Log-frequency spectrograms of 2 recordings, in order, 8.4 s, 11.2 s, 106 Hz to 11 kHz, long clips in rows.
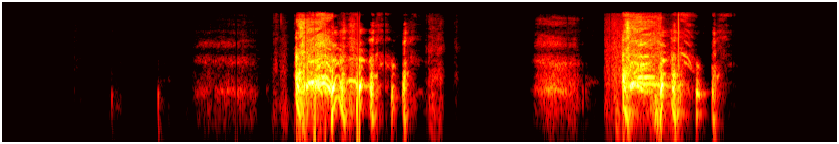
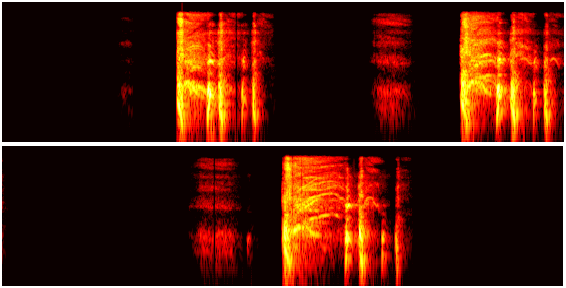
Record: cough_length: 8.4 s
cough_amplitude: 28060
cough_signal_mean_std_ratio: 0.31
three_cough_length: 11.2 s
three_cough_amplitude: 32767
three_cough_signal_mean_std_ratio: 0.28
survey_phase: beta (2021-08-13 to 2022-03-07)
age: 65+
gender: Female
wearing_mask: 'No'
symptom_cough_any: true
symptom_runny_or_blocked_nose: true
symptom_onset: 12 days
smoker_status: Never smoked
respiratory_condition_asthma: false
respiratory_condition_other: false
recruitment_source: REACT
submission_delay: 1 day
covid_test_result: Negative
covid_test_method: RT-qPCR
influenza_a_test_result: Unknown/Void
influenza_b_test_result: Unknown/Void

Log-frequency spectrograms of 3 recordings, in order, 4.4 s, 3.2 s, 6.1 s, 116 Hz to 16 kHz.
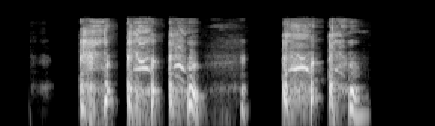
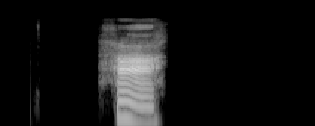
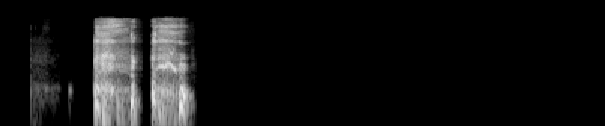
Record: three_cough_length: 4.4 s
three_cough_amplitude: 30164
three_cough_signal_mean_std_ratio: 0.47
exhalation_length: 3.2 s
exhalation_amplitude: 17872
exhalation_signal_mean_std_ratio: 0.26
cough_length: 6.1 s
cough_amplitude: 28907
cough_signal_mean_std_ratio: 0.26
survey_phase: alpha (2021-03-01 to 2021-08-12)
age: 18-44
gender: Female
wearing_mask: 'No'
symptom_cough_any: true
symptom_fever_high_temperature: true
symptom_headache: true
symptom_change_to_sense_of_smell_or_taste: true
symptom_loss_of_taste: true
symptom_onset: 5 days
smoker_status: Never smoked
respiratory_condition_asthma: false
respiratory_condition_other: false
recruitment_source: Test and Trace
submission_delay: 1 day
covid_test_result: Positive
covid_test_method: ePCR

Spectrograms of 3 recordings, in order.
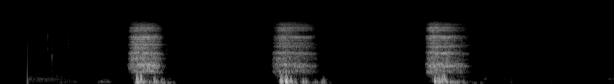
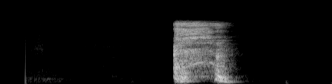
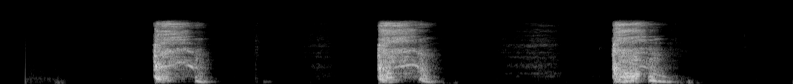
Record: exhalation_length: 6.1 s
exhalation_amplitude: 15920
exhalation_signal_mean_std_ratio: 0.3
cough_length: 3.3 s
cough_amplitude: 30604
cough_signal_mean_std_ratio: 0.33
three_cough_length: 7.9 s
three_cough_amplitude: 32768
three_cough_signal_mean_std_ratio: 0.34
survey_phase: beta (2021-08-13 to 2022-03-07)
age: 45-64
gender: Male
wearing_mask: 'No'
symptom_runny_or_blocked_nose: true
symptom_sore_throat: true
smoker_status: Never smoked
respiratory_condition_asthma: false
respiratory_condition_other: false
recruitment_source: Test and Trace
submission_delay: 1 day
covid_test_result: Positive
covid_test_method: RT-qPCR
covid_ct_value: 31.8
covid_ct_gene: ORF1ab gene
covid_ct_mean: 32.7
covid_viral_load: 19 copies/ml
covid_viral_load_category: Minimal viral load (< 10K copies/ml)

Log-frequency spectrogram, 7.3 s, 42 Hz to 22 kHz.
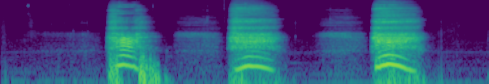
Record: exhalation_length: 7.3 s
exhalation_amplitude: 7849
exhalation_signal_mean_std_ratio: 0.43
survey_phase: beta (2021-08-13 to 2022-03-07)
age: 45-64
gender: Female
wearing_mask: 'No'
symptom_cough_any: true
symptom_sore_throat: true
symptom_fatigue: true
symptom_headache: true
symptom_change_to_sense_of_smell_or_taste: true
symptom_onset: 7 days
smoker_status: Ex-smoker
respiratory_condition_asthma: false
respiratory_condition_other: false
recruitment_source: Test and Trace
submission_delay: 2 days
covid_test_result: Positive
covid_test_method: RT-qPCR
covid_ct_value: 17.5
covid_ct_gene: ORF1ab gene
covid_ct_mean: 17.7
covid_viral_load: 1600000 copies/ml
covid_viral_load_category: High viral load (>1M copies/ml)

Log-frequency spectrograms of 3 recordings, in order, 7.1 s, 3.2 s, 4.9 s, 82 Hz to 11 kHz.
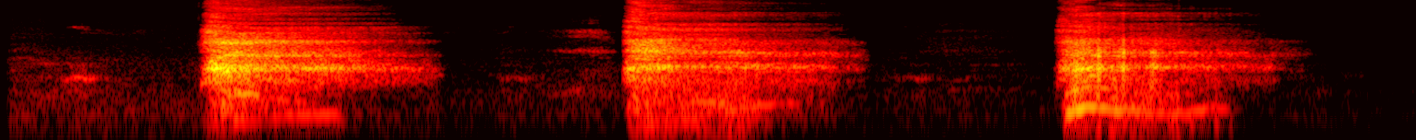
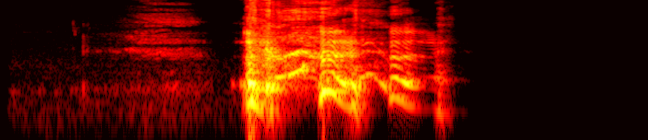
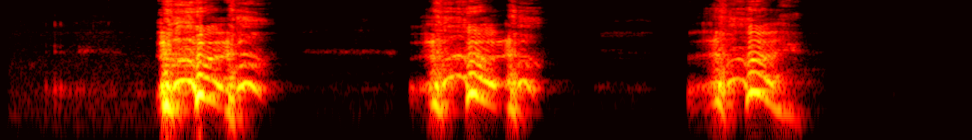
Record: exhalation_length: 7.1 s
exhalation_amplitude: 14540
exhalation_signal_mean_std_ratio: 0.42
cough_length: 3.2 s
cough_amplitude: 32768
cough_signal_mean_std_ratio: 0.35
three_cough_length: 4.9 s
three_cough_amplitude: 32680
three_cough_signal_mean_std_ratio: 0.38
survey_phase: beta (2021-08-13 to 2022-03-07)
age: 18-44
gender: Male
wearing_mask: 'No'
symptom_none: true
smoker_status: Never smoked
respiratory_condition_asthma: false
respiratory_condition_other: false
recruitment_source: REACT
submission_delay: 2 days
covid_test_result: Negative
covid_test_method: RT-qPCR
influenza_a_test_result: Negative
influenza_b_test_result: Negative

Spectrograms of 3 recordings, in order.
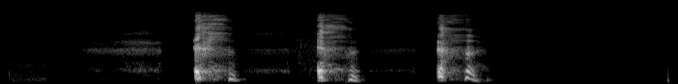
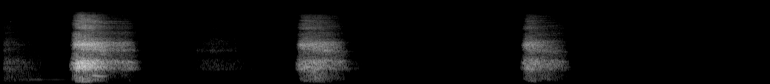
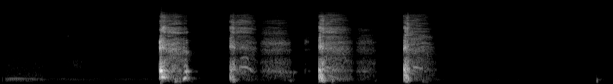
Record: three_cough_length: 6.8 s
three_cough_amplitude: 29159
three_cough_signal_mean_std_ratio: 0.22
exhalation_length: 7.7 s
exhalation_amplitude: 27194
exhalation_signal_mean_std_ratio: 0.26
cough_length: 6.1 s
cough_amplitude: 29204
cough_signal_mean_std_ratio: 0.21
survey_phase: beta (2021-08-13 to 2022-03-07)
age: 65+
gender: Female
wearing_mask: 'No'
symptom_fatigue: true
smoker_status: Ex-smoker
respiratory_condition_asthma: false
respiratory_condition_other: false
recruitment_source: REACT
submission_delay: 2 days
covid_test_result: Negative
covid_test_method: RT-qPCR
influenza_a_test_result: Negative
influenza_b_test_result: Negative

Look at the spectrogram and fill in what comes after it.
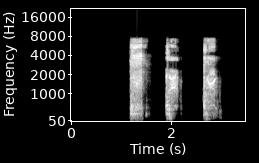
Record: three_cough_length: 3.5 s
three_cough_amplitude: 32768
three_cough_signal_mean_std_ratio: 0.38
survey_phase: beta (2021-08-13 to 2022-03-07)
age: 45-64
gender: Male
wearing_mask: 'No'
symptom_diarrhoea: true
symptom_fatigue: true
symptom_fever_high_temperature: true
smoker_status: Never smoked
respiratory_condition_asthma: true
respiratory_condition_other: false
recruitment_source: Test and Trace
submission_delay: 2 days
covid_test_result: Positive
covid_test_method: RT-qPCR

